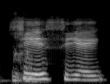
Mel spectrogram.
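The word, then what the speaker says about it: 谢谢: X dibaca S. S ya. Sie sie. Betul. Sie sie. Nada empat menghentak sie.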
